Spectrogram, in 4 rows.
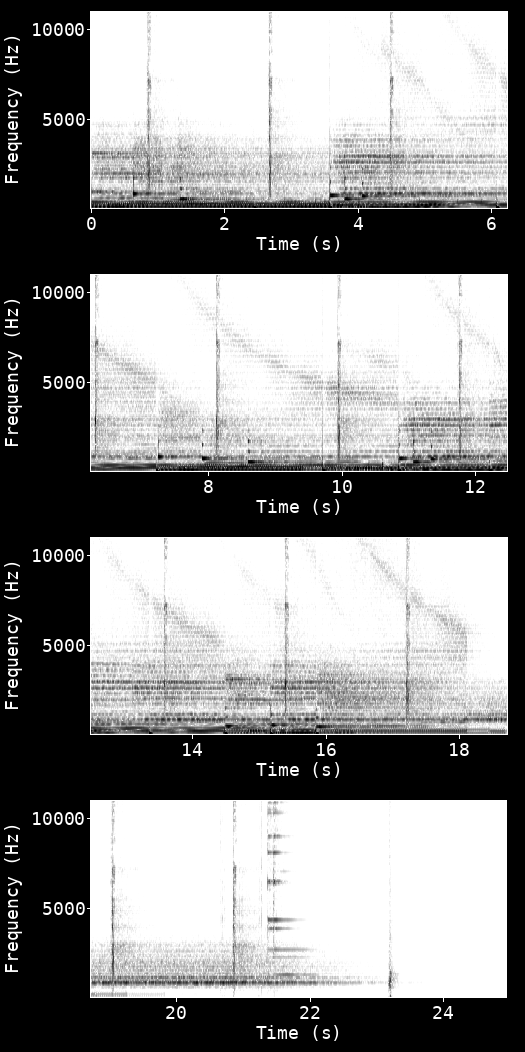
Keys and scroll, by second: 1.0 Return, 7.5 space.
